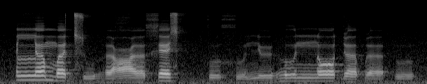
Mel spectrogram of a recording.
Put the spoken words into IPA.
lːɐ˥mɐ˦ d͡zu˩ɦɐ˩ ʕɐ˨xɛ˥z kːʊ˨xʊ˩nø˨ ɦʊ˥nːɔ˥ ɗɐ˥ɓɐ˨ | ʊ˨

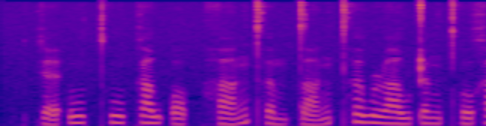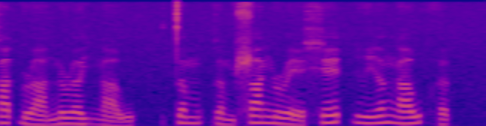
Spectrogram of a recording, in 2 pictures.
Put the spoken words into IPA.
kɛ˨˩˨ʔu˧t̪ʰu˧ka˧w ʔɔ˨˩k̚ha˨˩˦ŋt̪ʰə˨˩m t̪a˨˩˦ŋ t̪ʰə˧w ɹa˧wʈə˧ŋ t̪ʰo˨˩˦ xa˦˥t̚ɹa˨˩˦nɹə˧jŋa˨˩˨w | t̪ə˧m kə˨˩mʂa˧ŋɹe˨˩˨ xe˦˥t̚ vi˧˥ə̯ŋa˧˥w hə˨˩k̚

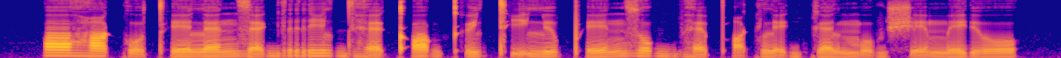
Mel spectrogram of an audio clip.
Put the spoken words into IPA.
ɒ˥ɦɑ˧ ko̰˧tʼe˩lɛ˩˧nzɛ̰˧˥ɡ ri˥ldʱɛ̰˧˥kʼɒ˧˥ɡ kʼʏ˧lʲ tʼḭ˥lʲo˧ pʼe˩˧nzo˥ɡ bʱɛ̰˧˥pʼɑ̰˩˧klḛ˩˧ɡ kɛ˩lmo̰˧ɡ ʃḛ˧˥me˩˧ɾʲo˩˧

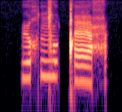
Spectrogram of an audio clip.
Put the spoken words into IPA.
ʉχŋ͡ǀo ǃæħ

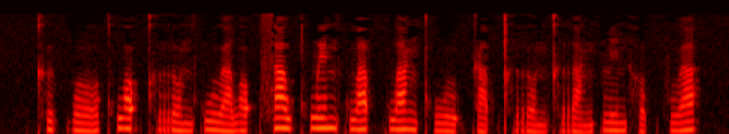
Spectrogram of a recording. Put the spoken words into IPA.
kʰɯ˨˩k̚woː˩˦ kʰwɔ˥˩ʔkʰro˨˩nkwu˨˩a̯wɔ˨˩ʔ sa˥˩wkʰwe˥˩nkwa˦˥p̚ kwa˥˩ŋkʰwu˨˩ʔka˨˩p̚kʰro˨˩n kʰra˩˦ŋpli˧nho˨˩k̚ fu˦˥a̯

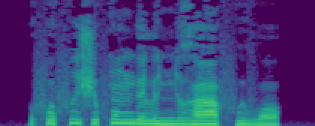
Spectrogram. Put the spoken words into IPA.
fə˧fi˦˨ʃə˦fɔ̃˦ ŋe˦lɨ˨ɲə˦˨ɣaː˦ fɨ˨vɔ˨

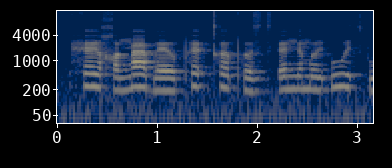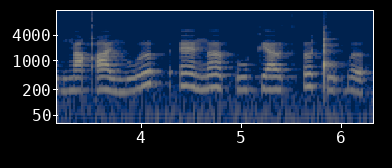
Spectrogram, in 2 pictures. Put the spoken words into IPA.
hɛɪ̯χə ŋab ɛə̯pʰɛʔkʰɜ pʰəzt͡sʼɛŋɛməɪ̯ ʔuɪ̯t͡sʼubŋa qʼaɪ̯muə̯ | ʔɛ ŋɜpʼukʲaə̯ t͡sʼəǃuʔbə

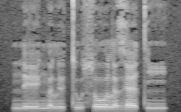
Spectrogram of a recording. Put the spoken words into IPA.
neː˨ŋə˨lɨ˨ tu˨soː˦lə˧ɣɛ˦˨ tĩ˧

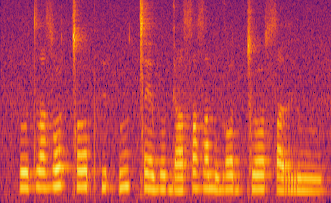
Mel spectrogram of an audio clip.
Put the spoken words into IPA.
otlizˤu ǀɔ pʰɨhu ǀɛwoɡɛ sˤɐzˤɛmɡɔd ǀu sˤeru

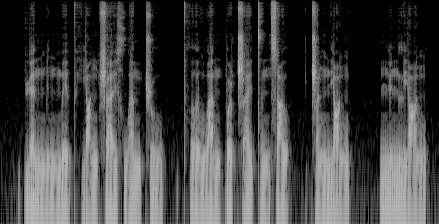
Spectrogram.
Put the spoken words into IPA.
pɥɛ˥˩nmi˨˩n me˥˩ɪ̯pʰjɑ˧˥ŋ ʂa˥˩ɪ̯xwa˨˩n ʈ͡ʂu˥˩ | pʰɤ˥˧lwa˥˧n pɤ˥˩ʈ͡ʂa˨˩ɪ̯t̪ə˧˥nsɑ˧ʊ̯ | ʈ͡ʂɑ˧˥ŋn̪jɑ˥˩ŋ | n̪y˥n ljɑ˧˥ŋ

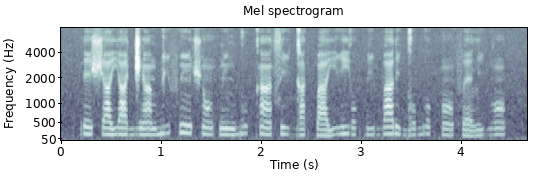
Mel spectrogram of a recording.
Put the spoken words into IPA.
ɾe˨ ʃa˨ja˨ d͡ʒã˨bi˨˦fĩ˧ ʃɔ̃˨k͡pĩ˨ɡ͡bu˧ kã˨si˨ ɡa˨k͡pa˨ ji˧jo˨k͡pi˨ba˧ ɾi˨ɡo˨˦bo˦˨ kɔ̃˨ fɛ˨li˧ɡɔ̃˦

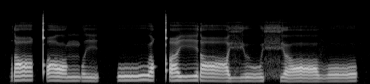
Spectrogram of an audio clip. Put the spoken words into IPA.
ɾɑqʼɒːŋʷi | uː qʼiːɾɑːvʲuː fʲɒːβo

